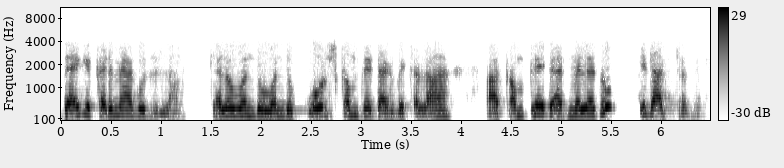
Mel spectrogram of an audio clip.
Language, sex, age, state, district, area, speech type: Kannada, male, 60+, Karnataka, Uttara Kannada, rural, conversation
